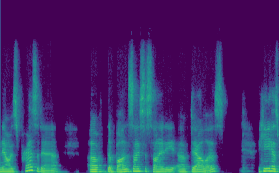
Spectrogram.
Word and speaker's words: bonsai: and what I'm saying, the proper way to say bonsai is think of the word bone, as in my bones, and then the word sai. So bonsai is the correct way to say it.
